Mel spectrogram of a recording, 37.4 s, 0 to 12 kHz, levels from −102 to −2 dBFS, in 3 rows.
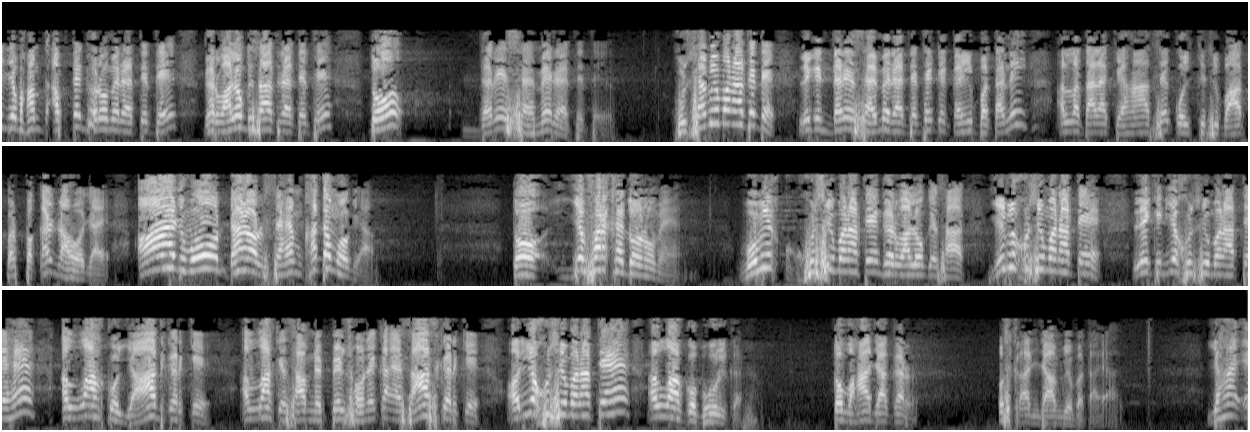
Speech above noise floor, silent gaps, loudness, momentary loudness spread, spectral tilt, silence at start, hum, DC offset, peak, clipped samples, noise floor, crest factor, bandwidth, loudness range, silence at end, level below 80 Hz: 51 dB; none; -18 LUFS; 14 LU; -1.5 dB/octave; 0 s; none; under 0.1%; 0 dBFS; under 0.1%; -70 dBFS; 20 dB; 6.6 kHz; 10 LU; 0 s; -62 dBFS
